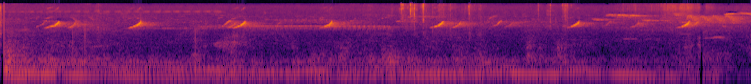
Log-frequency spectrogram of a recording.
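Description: A small bird calling with short sharp chirps, often in pairs, about once a second, over a steady low rumble.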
